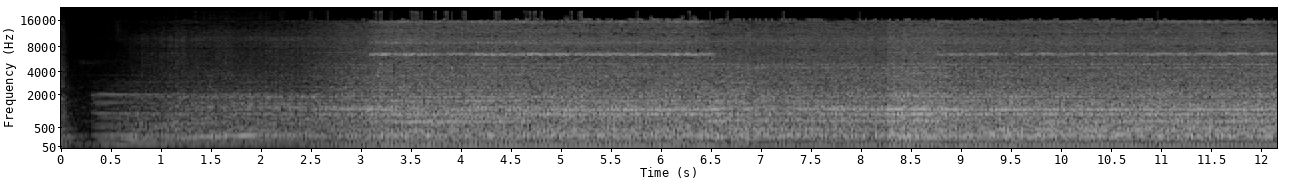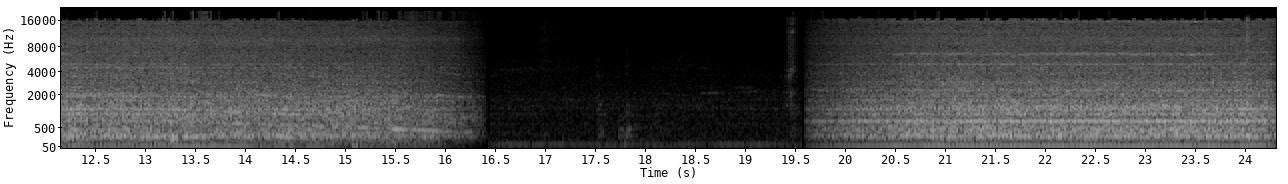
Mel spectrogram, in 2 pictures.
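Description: A Chinese lathe turns Chinese crank webs for a homemade 180cc two-stroke boxer engine crankshaft. The loud, steady machine whir and cutting noise cuts out briefly to near silence, then starts up again.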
